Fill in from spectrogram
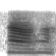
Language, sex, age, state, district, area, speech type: Malayalam, female, 30-45, Kerala, Kollam, rural, conversation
